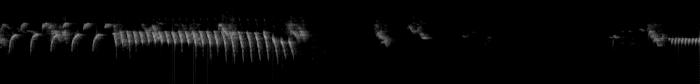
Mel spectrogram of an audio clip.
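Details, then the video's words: Group singing of caged birds, 14 March 2026: quick rising chirps run into a loud, rapid rattling trill for about two seconds, followed by scattered soft notes and a new trill at the end. "تغريد جماعي للطيور"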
